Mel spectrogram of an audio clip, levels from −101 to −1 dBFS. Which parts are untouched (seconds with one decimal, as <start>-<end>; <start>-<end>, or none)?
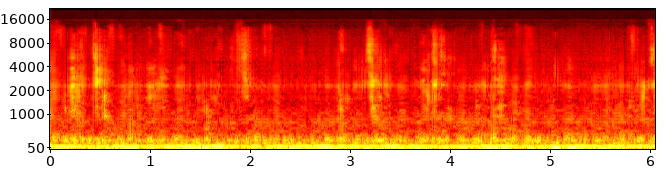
none

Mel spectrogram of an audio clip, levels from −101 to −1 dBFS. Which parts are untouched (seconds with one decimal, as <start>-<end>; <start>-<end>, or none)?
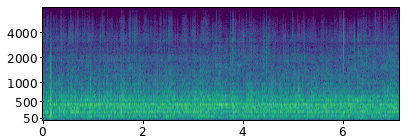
0.0-3.4; 4.5-6.2

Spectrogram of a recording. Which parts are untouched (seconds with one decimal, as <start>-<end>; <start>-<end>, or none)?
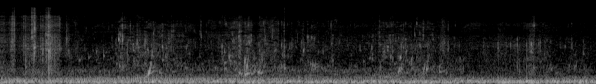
0.7-4.7; 5.4-6.0

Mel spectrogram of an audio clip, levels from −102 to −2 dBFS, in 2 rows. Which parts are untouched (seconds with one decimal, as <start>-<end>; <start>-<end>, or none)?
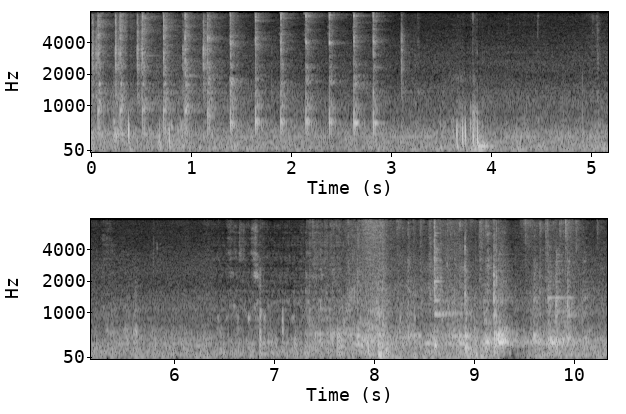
0.0-6.4; 7.7-10.3

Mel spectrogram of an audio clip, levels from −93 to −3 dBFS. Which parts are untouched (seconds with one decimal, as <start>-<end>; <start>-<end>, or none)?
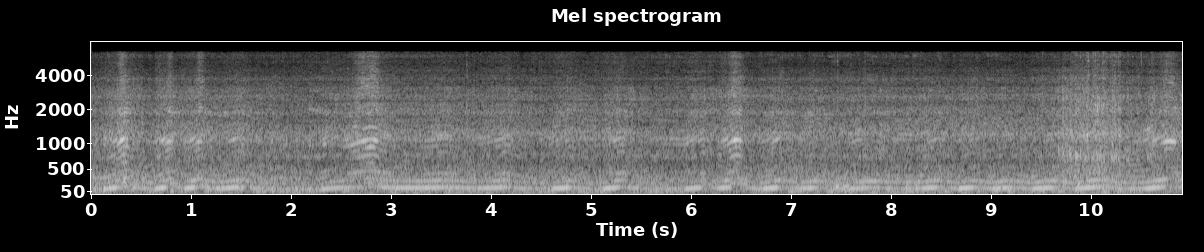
0.0-10.9

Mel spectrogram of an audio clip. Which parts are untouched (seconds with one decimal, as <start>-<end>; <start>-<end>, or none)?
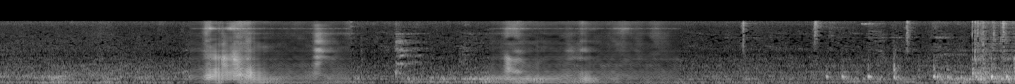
0.0-1.9; 3.5-4.9; 6.8-10.2

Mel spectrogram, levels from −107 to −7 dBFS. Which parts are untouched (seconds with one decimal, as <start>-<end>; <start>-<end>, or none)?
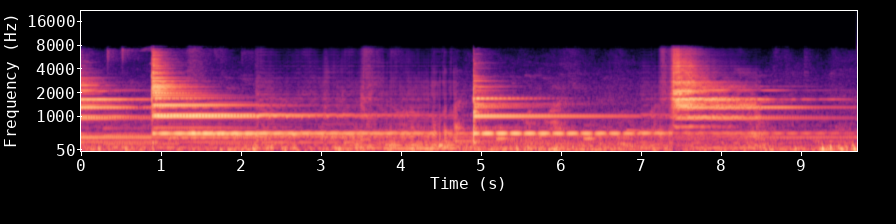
0.0-2.2; 4.7-7.0; 8.5-9.7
